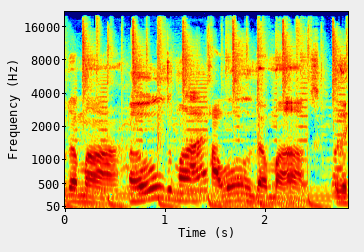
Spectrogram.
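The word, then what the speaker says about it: Paul do Mar: Paul de Mar, with the correct pronunciation.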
